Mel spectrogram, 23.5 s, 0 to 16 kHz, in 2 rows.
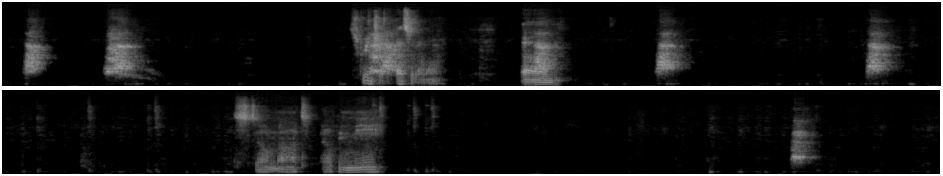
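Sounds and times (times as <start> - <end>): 
dog barking: 0.3 - 0.6, 1.3 - 1.8, 4.6 - 5.0, 6.6 - 6.9, 8.2 - 8.6, 10.8 - 11.2, 21.6 - 22.0
speech: 4.4 - 5.6, 6.5 - 7.1, 14.7 - 16.6.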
